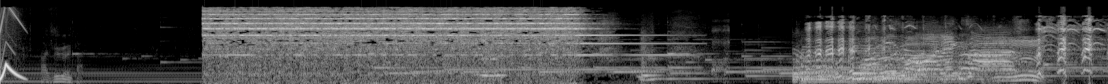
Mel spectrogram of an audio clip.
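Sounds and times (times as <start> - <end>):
electric alarm bell ringing: 2.0 - 7.0.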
